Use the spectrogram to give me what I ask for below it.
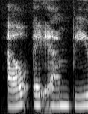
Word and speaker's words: lamb: for this next word l-a-m-b lamb that b is silent n-u-m-b-c that silent letter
